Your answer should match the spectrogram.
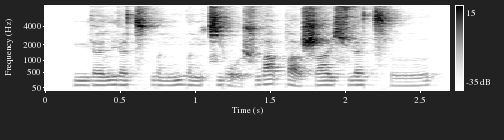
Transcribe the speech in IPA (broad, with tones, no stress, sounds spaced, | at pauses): m j ɛ˧˥ l j ɛ˧˥ t͡sʰ w ə˧˥ n m w ə˧˥ n t͡ɕ j o̰˨˩ ʊ̯ ʂ w ä˥ p ä̰˨˩ ʂ a˥˧ ɪ̯ ɕ ɥ ɛ˥˩ t͡sʰ ɹ̩˧˥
